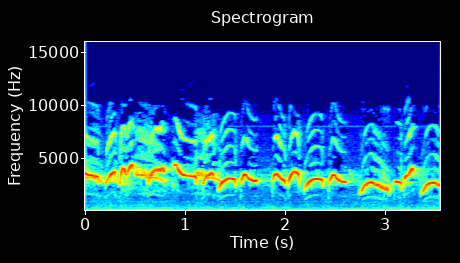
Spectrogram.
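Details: Song of a Chinese hwamei that resembles cucak Papua or cucak mas: a continuous stream of clear whistled notes, wavering and sliding up and down, with brief pauses between phrases.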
